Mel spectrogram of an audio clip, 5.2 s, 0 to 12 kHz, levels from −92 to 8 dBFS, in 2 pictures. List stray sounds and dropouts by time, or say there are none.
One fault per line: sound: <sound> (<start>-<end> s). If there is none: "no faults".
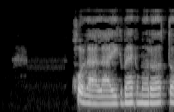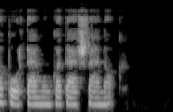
no faults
